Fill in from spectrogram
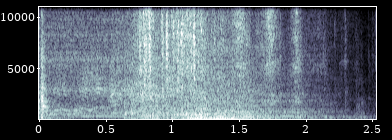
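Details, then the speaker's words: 1972 Ford F250 with 66k miles, parked since 2007, with a rebuilt carburetor, new fuel pump and inline filter, switching between tanks: a short burst of starter cranking that never catches or picks up speed, then fades; cranks but will not start. "it's definitely doing something at least this time go ahead good good and then nothing again"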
